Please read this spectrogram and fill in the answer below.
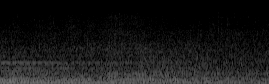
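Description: The tail of soft guitar background music fades out about a second in, leaving a steady hiss with a faint low hum.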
